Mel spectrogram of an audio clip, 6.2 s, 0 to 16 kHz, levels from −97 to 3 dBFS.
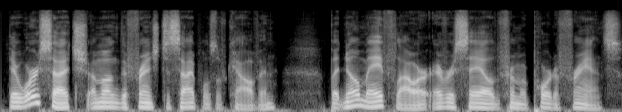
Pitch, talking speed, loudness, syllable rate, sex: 100 Hz, 185 wpm, -19 LUFS, 5.4 syllables/s, male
